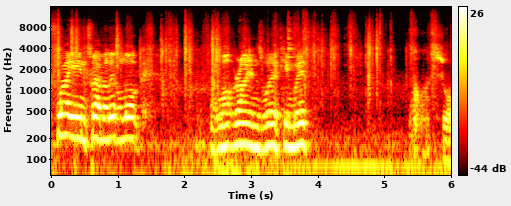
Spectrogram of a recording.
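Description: A small hand tool scrapes and scratches through soil.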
